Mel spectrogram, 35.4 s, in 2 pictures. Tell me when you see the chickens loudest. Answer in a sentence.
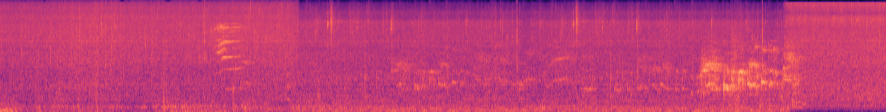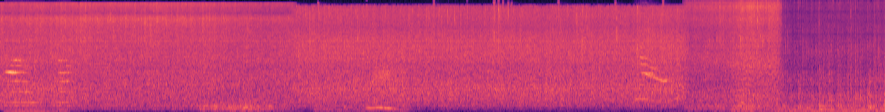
The volume of the chickens peaks at 15 seconds.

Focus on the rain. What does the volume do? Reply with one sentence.
The loudness of the rain stays about the same.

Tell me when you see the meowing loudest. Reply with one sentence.
The volume of the meowing peaks at 18 seconds.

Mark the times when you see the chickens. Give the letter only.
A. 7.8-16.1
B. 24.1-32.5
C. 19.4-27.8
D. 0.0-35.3
A.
